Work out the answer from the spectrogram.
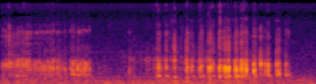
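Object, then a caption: Plastic hairbrush with cushion and bristles. Fingertips run and flick across the dense black bristles with pink ball tips on an oval plastic cushion hairbrush with a bright pink plastic rim and black cushion. A soft, steady brushing rustle gives way after a short lull to a quick, uneven run of sharp little ticking flicks with a mid-pitched tone that stop abruptly.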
